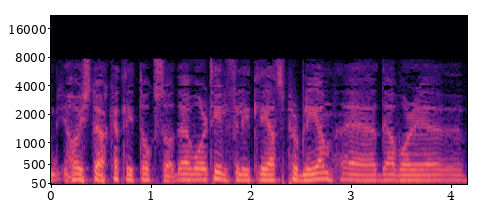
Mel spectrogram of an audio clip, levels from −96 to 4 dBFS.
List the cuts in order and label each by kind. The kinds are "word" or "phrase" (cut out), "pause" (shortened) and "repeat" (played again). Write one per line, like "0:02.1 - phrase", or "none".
0:01.6 - word

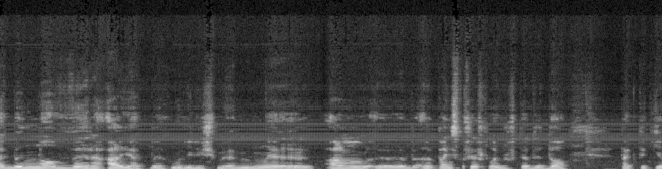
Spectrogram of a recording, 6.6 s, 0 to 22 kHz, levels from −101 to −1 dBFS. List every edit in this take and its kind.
0:03.2 - pause
0:04.6 - word

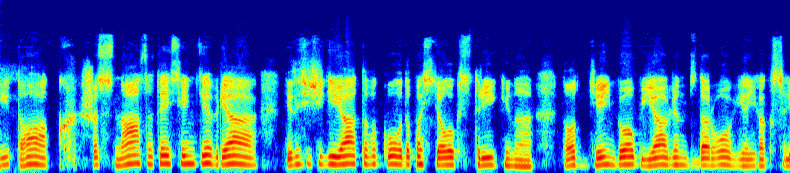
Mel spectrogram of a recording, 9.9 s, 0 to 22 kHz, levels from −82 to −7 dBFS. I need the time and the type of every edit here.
0:08.6 - word

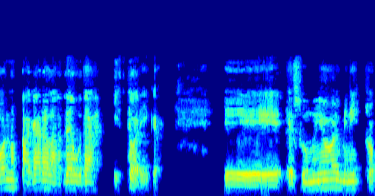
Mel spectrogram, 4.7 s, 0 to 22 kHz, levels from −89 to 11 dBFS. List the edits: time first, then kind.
0:03.6 - word

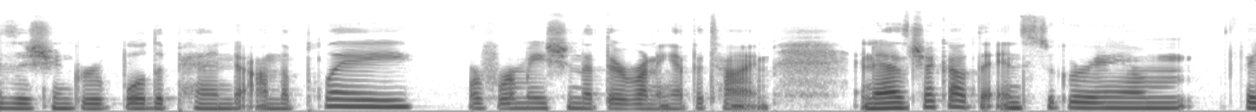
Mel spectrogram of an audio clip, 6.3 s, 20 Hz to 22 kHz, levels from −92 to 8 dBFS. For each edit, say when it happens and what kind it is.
0:04.5 - word

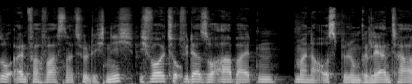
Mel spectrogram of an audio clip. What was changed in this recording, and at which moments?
0:01.4 - word
0:01.8 - word
0:02.9 - phrase

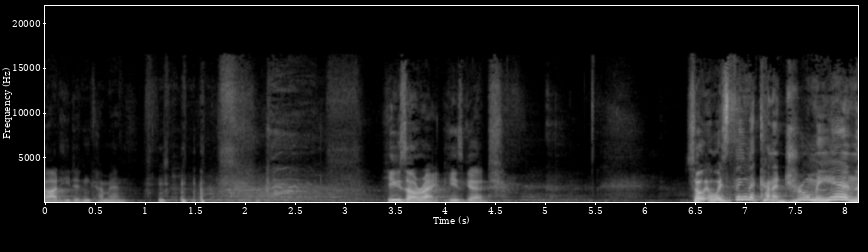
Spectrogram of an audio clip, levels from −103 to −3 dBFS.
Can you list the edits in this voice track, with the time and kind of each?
0:06.8 - word

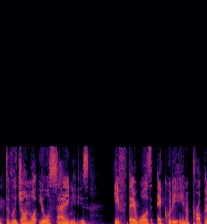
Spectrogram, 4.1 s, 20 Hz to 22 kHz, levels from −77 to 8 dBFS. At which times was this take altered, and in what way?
none

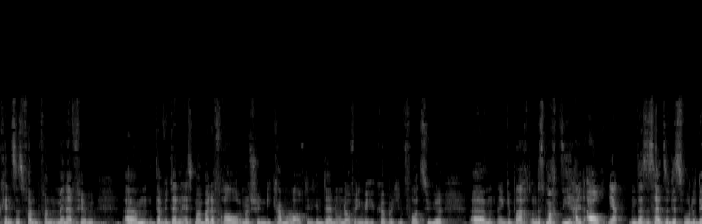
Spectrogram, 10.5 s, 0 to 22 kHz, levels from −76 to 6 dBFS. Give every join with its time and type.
none

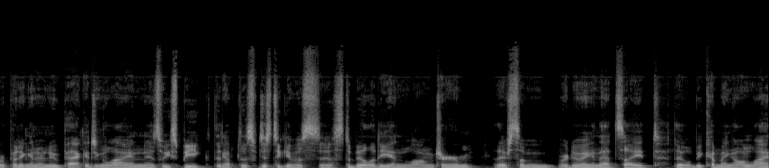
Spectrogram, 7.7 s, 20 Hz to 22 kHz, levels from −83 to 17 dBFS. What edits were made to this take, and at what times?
0:02.2 - word
0:02.6 - word
0:04.9 - pause
0:05.6 - word

